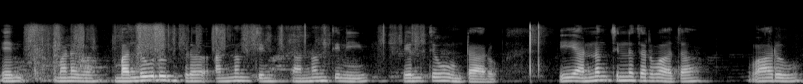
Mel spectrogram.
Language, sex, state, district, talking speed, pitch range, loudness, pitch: Telugu, male, Telangana, Nalgonda, 105 wpm, 150-170 Hz, -21 LUFS, 155 Hz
